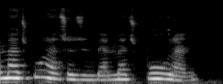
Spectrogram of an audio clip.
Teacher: məcburən burda u həm uzanır, həm də vurğu uya düşür.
